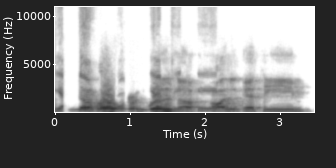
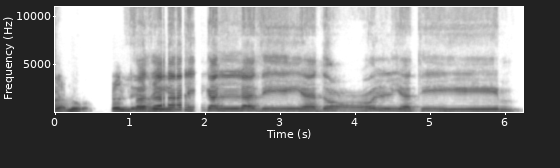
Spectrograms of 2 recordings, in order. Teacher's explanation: یہاں پہ عین کو 2 بار پڑھنا ہے. عین پر شدہ ہے. عین پر شدہ ہے.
